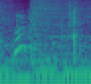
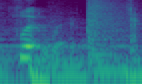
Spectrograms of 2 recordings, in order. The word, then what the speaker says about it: Flitwick: Is it Flitz? I always have that name wrong. Flitwick. Flitwick. Wick. Flitwick.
